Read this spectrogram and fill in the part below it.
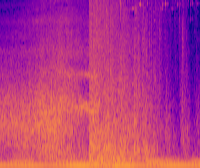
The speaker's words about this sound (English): the car skidded off the road and hit a tree, killing him instantly.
